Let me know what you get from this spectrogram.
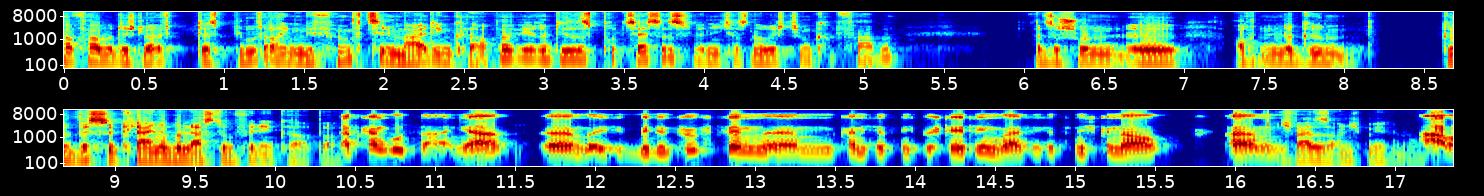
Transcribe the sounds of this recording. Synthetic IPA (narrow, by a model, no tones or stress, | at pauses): ɔfhaːbədʊɐç̬lɔʏft̚d̥asb̥luːtaʊxɪɡŋ̩tv̥iːfʏnft͡seːnmaːldeːnkʰœɐpɐvɛːʁ̞əntd̥iːzəspʁ̥ot͡sɛsəsvɛnɪçd̥asnɔʁɪçtɪçɪmkʰɔpp͡fhaːbə | ʔalzoʃoːnʔɛː | ʔaʊxːə | ɡ̥əvɪsəkl̥aɪnəbəlastʊŋfyːɐdeːnkʰœɐpɐ̰d̥askʰanɡuːtz̥a̰ɪnjaː | ʔɛːmɪçmɪt̚d̥eːnfʏnft͡seːnʔɛːmkʰanɪçjɛt͡stnɪçt̚b̥əʃtɛːtɪɡŋ̩vaɪsɪçjɛt͡stnɪçt̚ɡ̥ənaʊ | ʔɛːmɪçv̥aɪsəs̬aʊxnɪçtmeːɐɡənaʊaː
